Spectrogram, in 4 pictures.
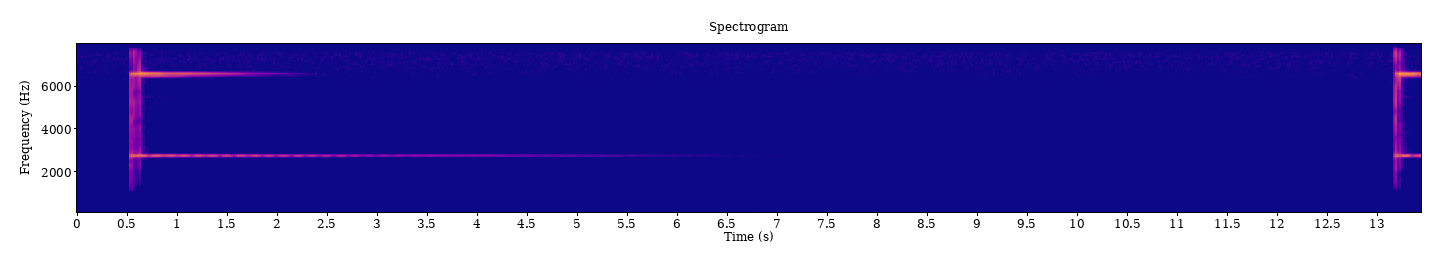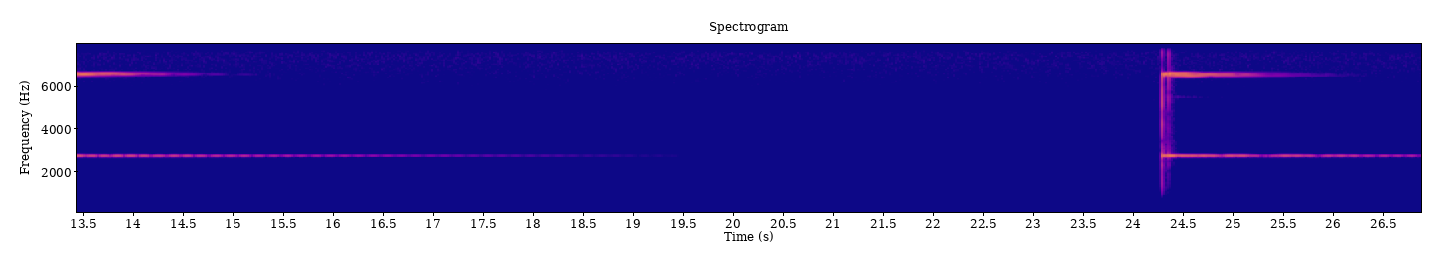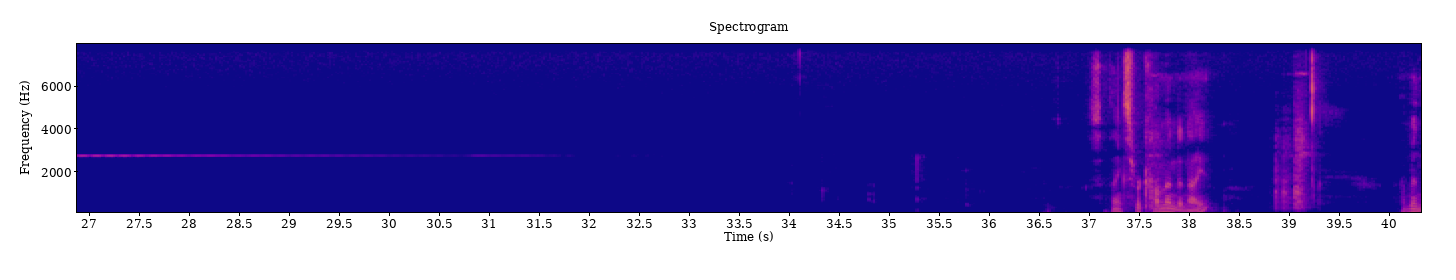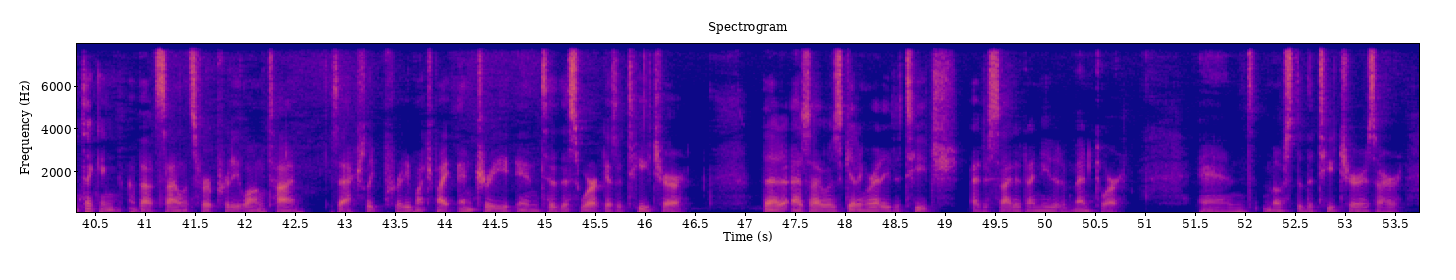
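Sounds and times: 
meditation bell ringing: 0:00.5 - 0:07.2, 0:13.2 - 0:19.6, 0:24.3 - 0:32.7
speech: 0:37.0 - 0:38.3, 0:40.2 - 0:46.5, 0:47.2 - 0:50.8, 0:51.5 - 0:53.7.

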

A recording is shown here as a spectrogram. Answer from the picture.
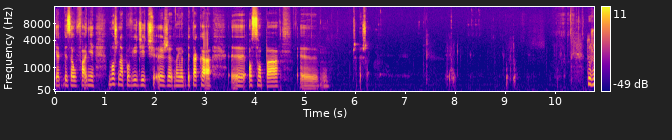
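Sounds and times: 
speech: 0:00.0 - 0:06.4
person gulping and swallowing water: 0:07.3 - 0:09.4
soft mouth noises: 0:07.3 - 0:10.5.

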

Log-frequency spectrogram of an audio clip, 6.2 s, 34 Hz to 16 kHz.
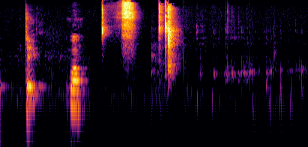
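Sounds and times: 
speech: 0:00.5 - 0:00.8, 0:01.4 - 0:01.8
short hiss: 0:02.0 - 0:02.8
hazy American IPA fizzing and foaming as poured into a glass: 0:03.8 - 0:06.1.

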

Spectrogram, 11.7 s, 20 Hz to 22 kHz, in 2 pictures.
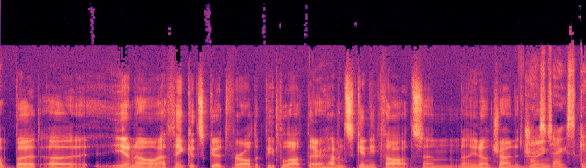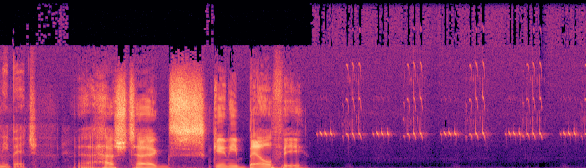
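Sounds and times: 
speech: 0:00.0 - 0:09.0
crickets chirping in pulsed trills: 0:09.0 - 0:11.7.

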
